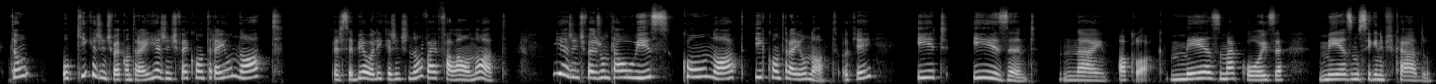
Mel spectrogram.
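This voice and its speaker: A woman teaching English grammar, asking questions and answering them herself. She reads the English examples slowly and explains at a quicker pace. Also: fairly high pitch. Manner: asks and answers her own questions.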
